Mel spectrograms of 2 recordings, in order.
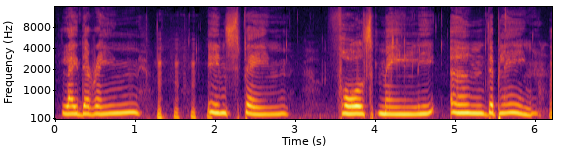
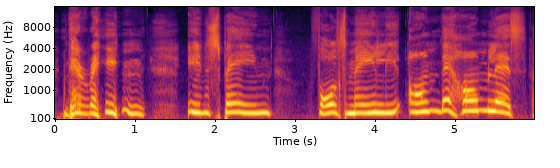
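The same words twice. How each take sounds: First: Slow elocution drill of "the rain in Spain"; over-careful lesson voice for "falls mainly on the plain"; mock diction exercise. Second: Slow, louder "the rain in Spain falls mainly on the homeless"; drawn-out punchline on "homeless"; mock elocution. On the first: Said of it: "make you repeat exercises". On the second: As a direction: parody the drill. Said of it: "What kind of a fucking moron". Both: Shown as a demonstration.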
